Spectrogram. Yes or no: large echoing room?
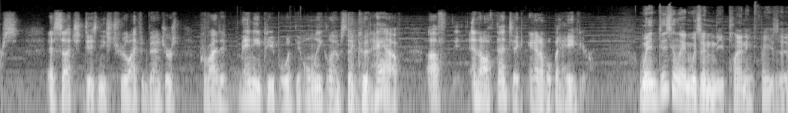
no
